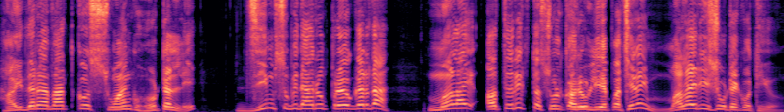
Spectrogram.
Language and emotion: Nepali, angry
